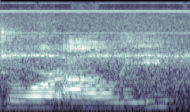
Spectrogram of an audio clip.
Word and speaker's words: Dora Lee: "Thank you, Dora Lee," she whispers, using my full name, pronounced Dor-Ali.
